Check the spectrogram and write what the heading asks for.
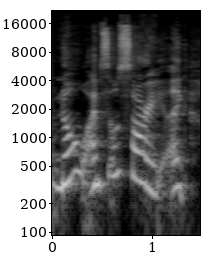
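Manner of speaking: high, loud, flustered self-mocking apology; embarrassed apology. American visitor to an Irishman she can't understand, embarrassed apology. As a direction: retell a mortified apology, pitch leaping right up. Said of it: "but I was more embarrassed".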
